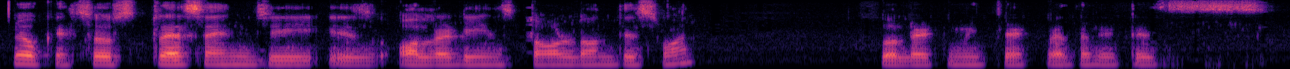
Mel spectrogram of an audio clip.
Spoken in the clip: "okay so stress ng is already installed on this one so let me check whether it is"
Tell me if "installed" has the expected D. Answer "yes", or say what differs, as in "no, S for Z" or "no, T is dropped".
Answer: yes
